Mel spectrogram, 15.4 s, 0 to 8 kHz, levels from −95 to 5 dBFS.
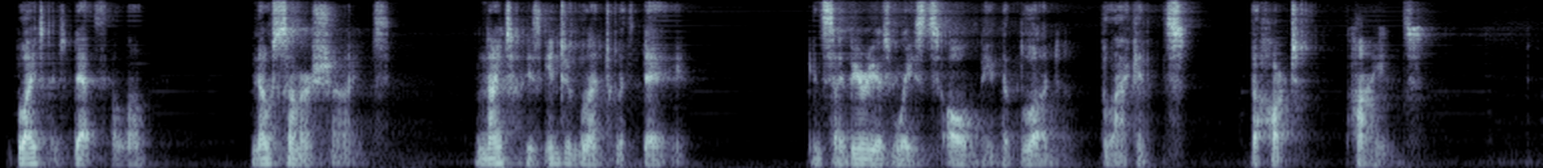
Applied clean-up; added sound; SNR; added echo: neural mask model DeepFilterNet 3.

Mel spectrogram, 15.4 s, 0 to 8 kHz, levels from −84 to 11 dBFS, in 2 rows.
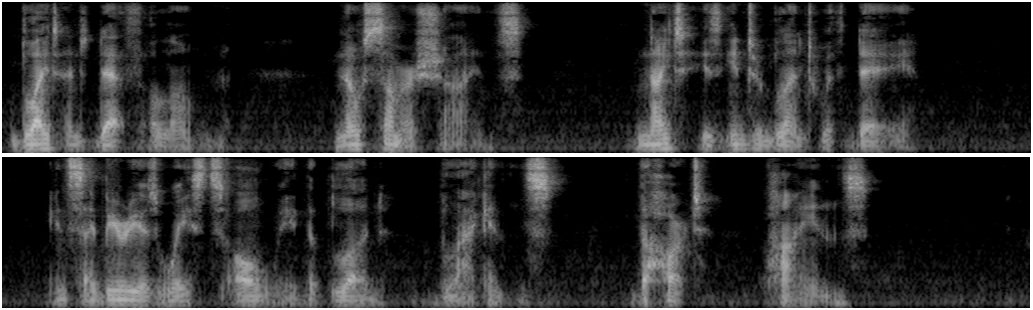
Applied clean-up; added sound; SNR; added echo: none; none; none; none.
